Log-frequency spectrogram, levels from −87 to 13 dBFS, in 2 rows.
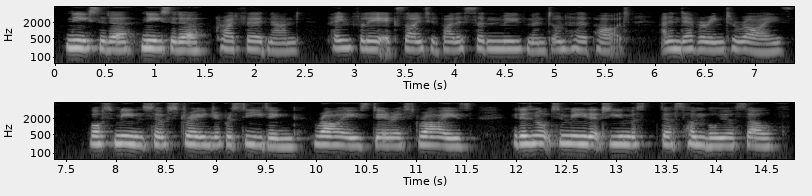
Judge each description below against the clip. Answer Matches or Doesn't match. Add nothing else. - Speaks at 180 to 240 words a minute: Doesn't match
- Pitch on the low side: Doesn't match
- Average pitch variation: Doesn't match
